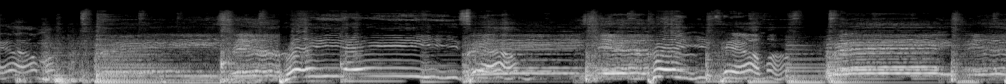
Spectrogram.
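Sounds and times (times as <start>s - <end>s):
lead voice with wide vibrato: 0.0s - 7.4s
gospel choir singing: 0.0s - 10.0s.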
